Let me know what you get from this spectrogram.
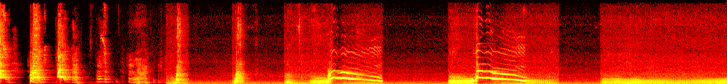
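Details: West Highland White Terrier with a rapid burst of short, sharp yaps, then long, falling whining howls. Human voices and a steady background hum are also heard.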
